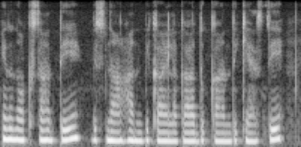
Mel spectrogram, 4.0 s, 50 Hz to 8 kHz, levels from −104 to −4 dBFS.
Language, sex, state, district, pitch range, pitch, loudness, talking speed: Nagamese, female, Nagaland, Kohima, 180-205 Hz, 190 Hz, -16 LUFS, 150 wpm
